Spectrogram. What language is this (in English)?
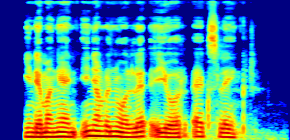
Luo (Kenya and Tanzania)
